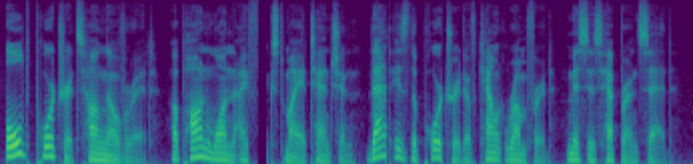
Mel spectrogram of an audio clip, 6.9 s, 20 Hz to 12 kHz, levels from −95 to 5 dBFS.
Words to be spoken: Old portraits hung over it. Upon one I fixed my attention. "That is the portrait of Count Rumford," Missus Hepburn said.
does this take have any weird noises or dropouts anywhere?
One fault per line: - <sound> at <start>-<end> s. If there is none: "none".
- dropout at 2.6-2.7 s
